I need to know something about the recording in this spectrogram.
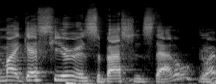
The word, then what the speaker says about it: Stadil: it is and my guest here is Sebastian stadle do I pronounce that right though yeah cool um and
